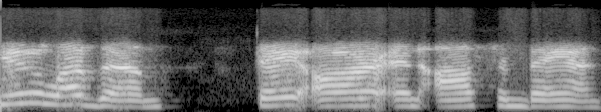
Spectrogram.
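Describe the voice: A woman talks at a fairly slow pace, her pitch fairly high with ordinary variation. The sound is dry and close, with no echo.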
